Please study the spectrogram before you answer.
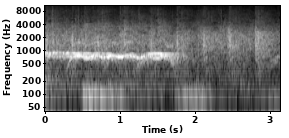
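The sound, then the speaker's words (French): An audience at a church gathering applauds to honor a pastor's father, with steady clapping throughout and a sustained high tone over the first half. “Est-ce qu'on peut acclamer mon père, s'il vous plaît”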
